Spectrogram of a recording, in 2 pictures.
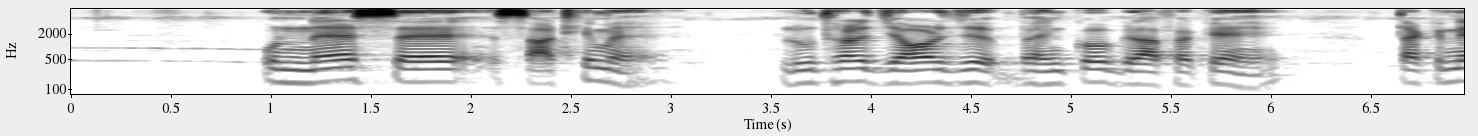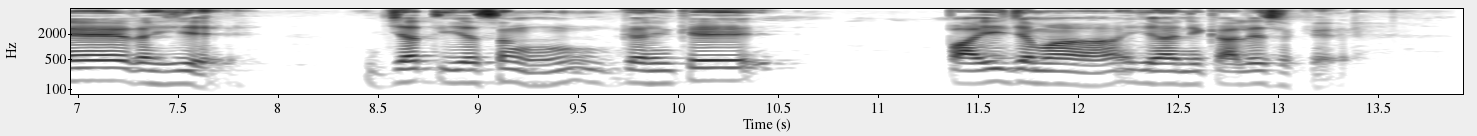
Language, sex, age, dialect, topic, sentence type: Maithili, male, 46-50, Bajjika, banking, statement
